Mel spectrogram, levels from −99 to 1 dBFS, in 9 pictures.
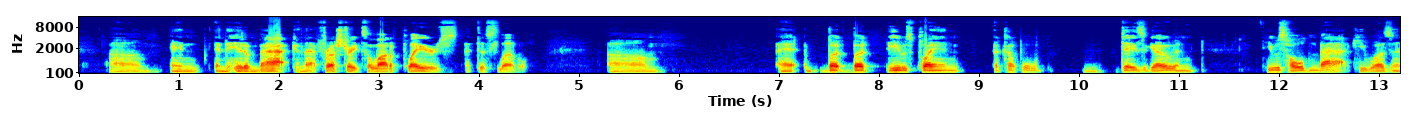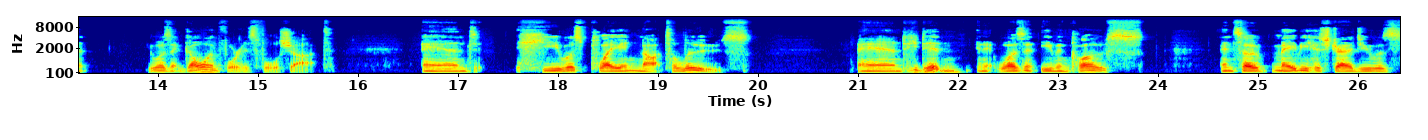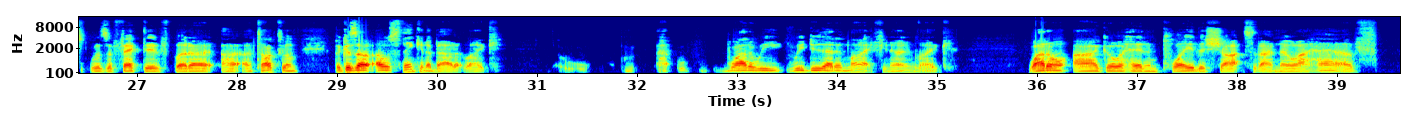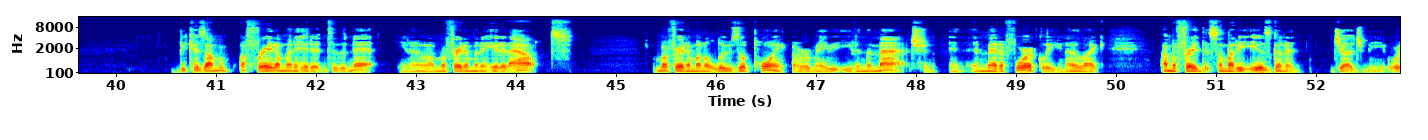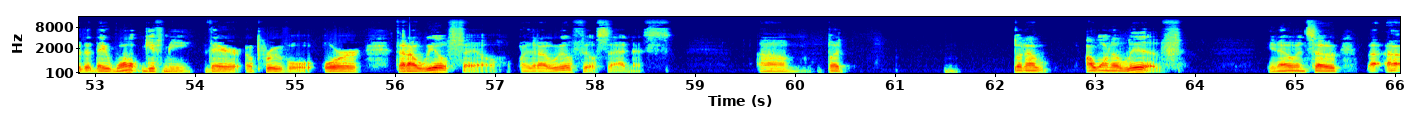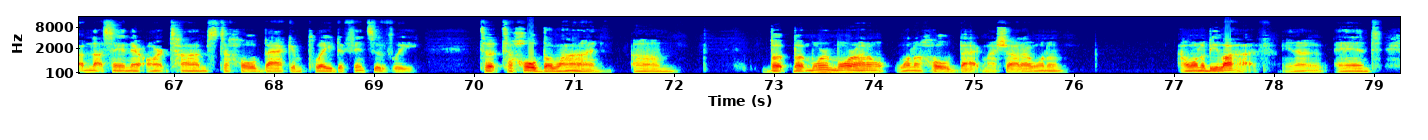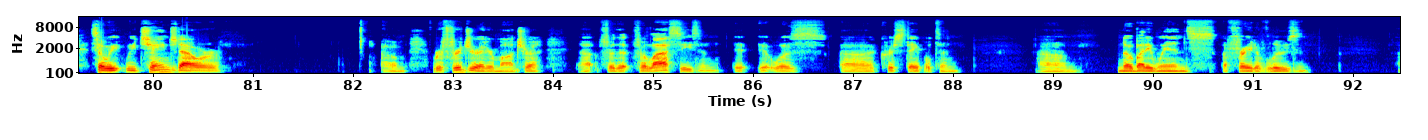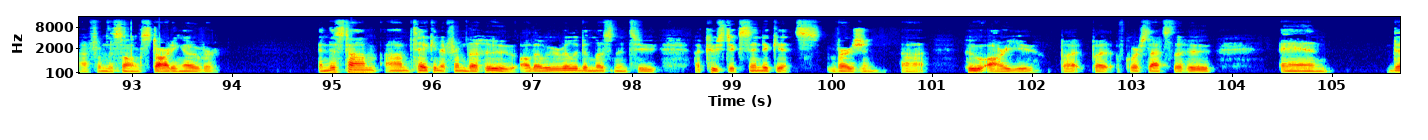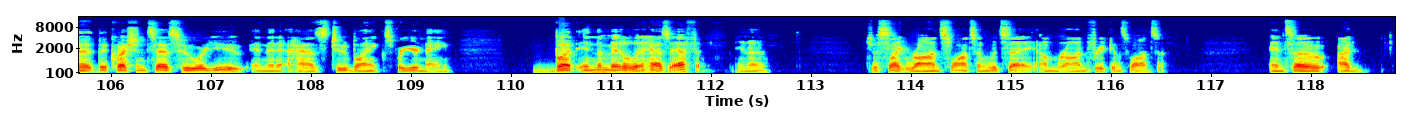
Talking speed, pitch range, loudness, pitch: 165 wpm, 95-110 Hz, -19 LUFS, 100 Hz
